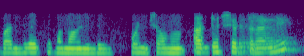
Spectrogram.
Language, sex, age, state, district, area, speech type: Telugu, female, 18-30, Telangana, Bhadradri Kothagudem, rural, conversation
